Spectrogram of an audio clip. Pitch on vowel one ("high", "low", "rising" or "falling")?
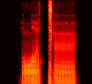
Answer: low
